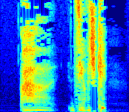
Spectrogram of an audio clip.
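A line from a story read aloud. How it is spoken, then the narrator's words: Whisper. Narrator (Russian): шепнул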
